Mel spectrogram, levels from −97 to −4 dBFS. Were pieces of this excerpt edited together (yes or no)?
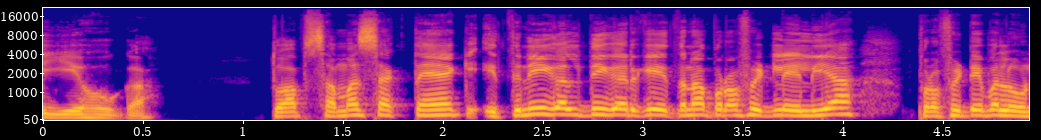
no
